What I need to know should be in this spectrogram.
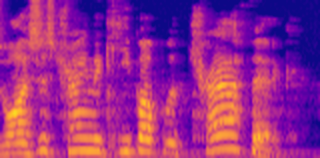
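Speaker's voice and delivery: high, loud, innocent driver's excuse; a bright, pleading punchline excuse; excuse to the cop. Acted. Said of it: "your response".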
